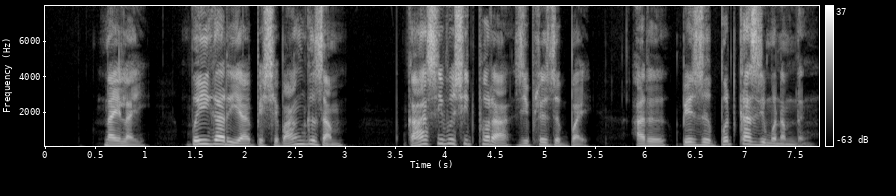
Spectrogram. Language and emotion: Bodo, disgusted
